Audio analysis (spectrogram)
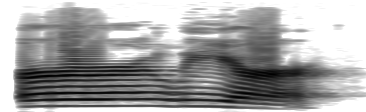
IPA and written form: ˈɜrliər (earlier)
